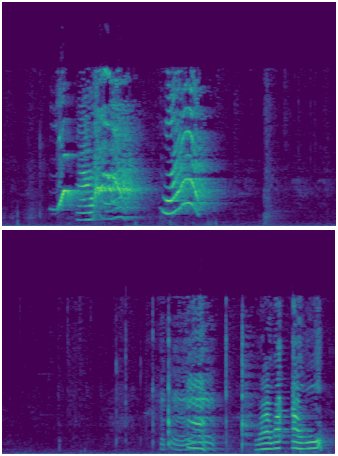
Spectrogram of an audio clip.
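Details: Indoor pet ringneck parrot talking: two loud squeaky, harmonic phrases, a quiet stretch, then a rapid wavering series of voice-like syllables with faint clicking.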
